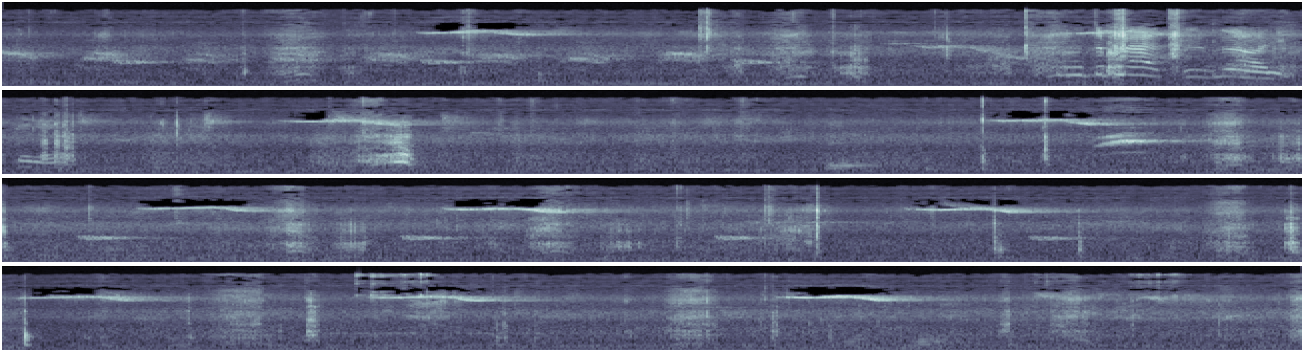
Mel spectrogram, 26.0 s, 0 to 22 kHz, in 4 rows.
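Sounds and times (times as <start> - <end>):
bird chirping: 0.0 - 26.0.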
